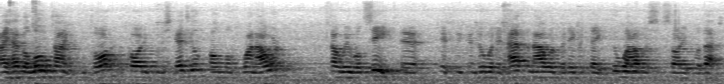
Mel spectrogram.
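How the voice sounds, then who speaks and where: With a Dutch accent, a man speaks in a flat monotone over light background noise, with audible room echo. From Netherlands. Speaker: dairy expert. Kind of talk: lecture. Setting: stage with audience. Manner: halting. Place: hall.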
